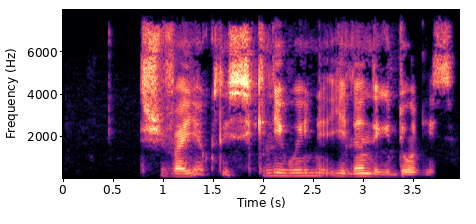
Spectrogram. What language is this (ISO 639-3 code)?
kab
